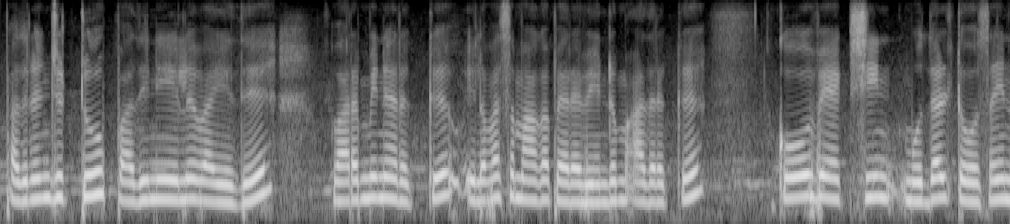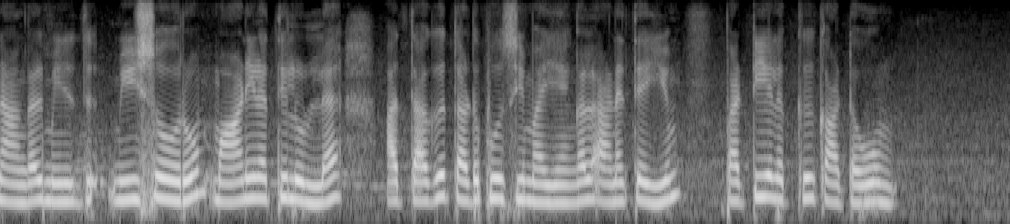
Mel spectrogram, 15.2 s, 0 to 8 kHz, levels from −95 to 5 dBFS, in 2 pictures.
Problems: constant background noise, continuous background conversations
